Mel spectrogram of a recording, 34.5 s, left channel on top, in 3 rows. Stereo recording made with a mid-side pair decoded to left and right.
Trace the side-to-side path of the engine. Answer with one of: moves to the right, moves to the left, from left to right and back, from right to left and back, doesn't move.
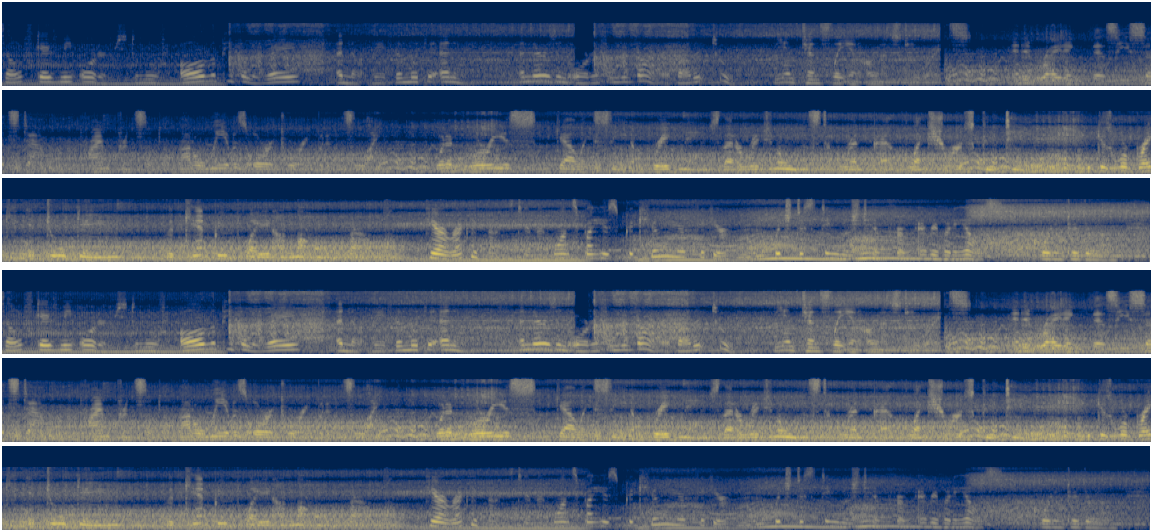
moves to the left.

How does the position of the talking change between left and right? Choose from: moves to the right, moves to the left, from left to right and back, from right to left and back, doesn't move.
moves to the left.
